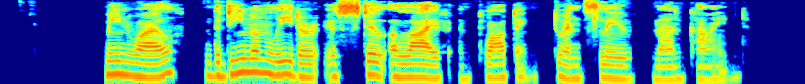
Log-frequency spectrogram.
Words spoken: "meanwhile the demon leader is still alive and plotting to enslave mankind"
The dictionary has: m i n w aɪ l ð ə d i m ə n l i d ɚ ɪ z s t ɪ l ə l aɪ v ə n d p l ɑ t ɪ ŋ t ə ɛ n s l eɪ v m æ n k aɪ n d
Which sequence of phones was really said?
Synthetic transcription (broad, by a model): m i n w aɪ l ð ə d i m ə n l i d ɚ ɪ z s t ɪ l ə l aɪ v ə n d p l ɑ t ɪ ŋ t ə ɛ n s l eɪ v m æ n k aɪ n d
